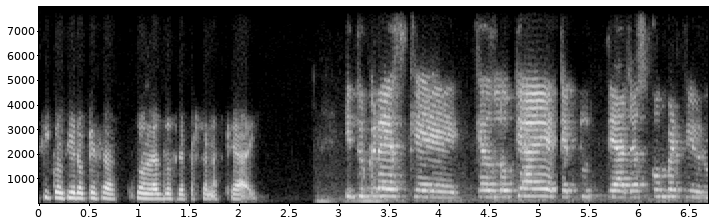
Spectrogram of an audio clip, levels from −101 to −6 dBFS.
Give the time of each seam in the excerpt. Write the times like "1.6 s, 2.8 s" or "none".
1.4 s, 1.8 s, 3.6 s, 5.1 s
